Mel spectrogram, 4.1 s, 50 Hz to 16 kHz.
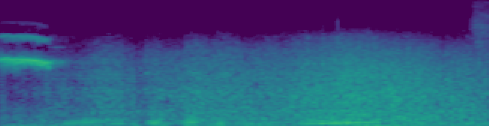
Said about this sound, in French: Après un long circuit dans les sables dorés de la plage, les 7 voitures, suivies de leurs remorques, radiateurs face à l'est, se sont engagées sur la route de Damas.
